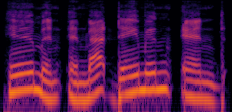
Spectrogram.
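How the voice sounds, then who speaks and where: A man's voice: on the high side, slow, no room sound. A man co-hosting sports radio with conversational commentary, talking his way through points.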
